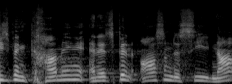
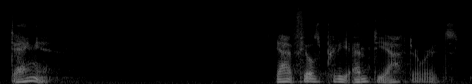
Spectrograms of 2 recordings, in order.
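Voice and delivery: quietly deflated admission; 4 semitones lower, 14 dB quieter than usual. Retold or imitated. Guy admits emptiness, retold.

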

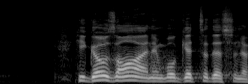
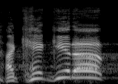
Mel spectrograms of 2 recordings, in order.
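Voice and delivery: high, loud mock cry of people stuck on their knees, laughing; struggling kneelers; 6 semitones higher, 7 dB louder than usual. Pastor mimicking his congregation stuck kneeling, laughing mock shout. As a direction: ham up old folks who can't get up. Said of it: "half the congregation's like".

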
